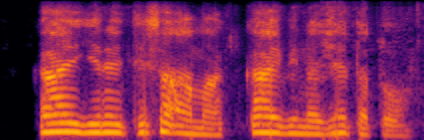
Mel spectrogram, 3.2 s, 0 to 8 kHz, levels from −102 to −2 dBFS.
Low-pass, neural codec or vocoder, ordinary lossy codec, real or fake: 7.2 kHz; none; Opus, 16 kbps; real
